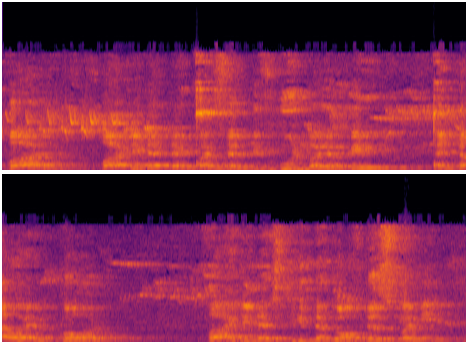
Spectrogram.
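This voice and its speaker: A man's voice: on the high side, little pitch movement, moderate pace, darkish tone, natural voice. A young man on stage playing a wretched, hungry vagabond peddler, sly and self-pitying. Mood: despairing. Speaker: student actor in a school play. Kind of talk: stage acting in a one-act play. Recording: echoey hall, distant mic, noisy.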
